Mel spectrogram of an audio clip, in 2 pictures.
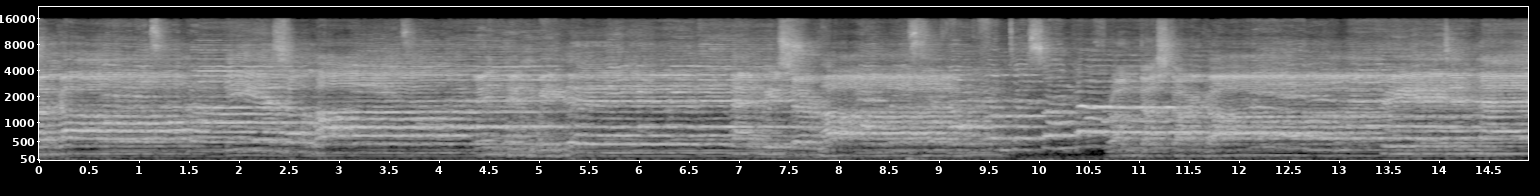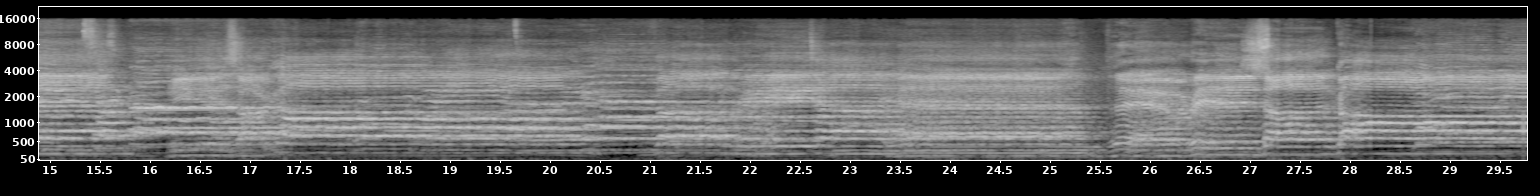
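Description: Church congregation singing a hymn together, unaccompanied voices in several parts, with a brief break between lines near the end.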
